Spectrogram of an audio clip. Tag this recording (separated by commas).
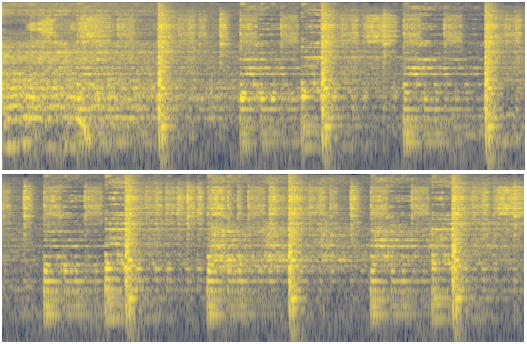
Electronic music, Music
